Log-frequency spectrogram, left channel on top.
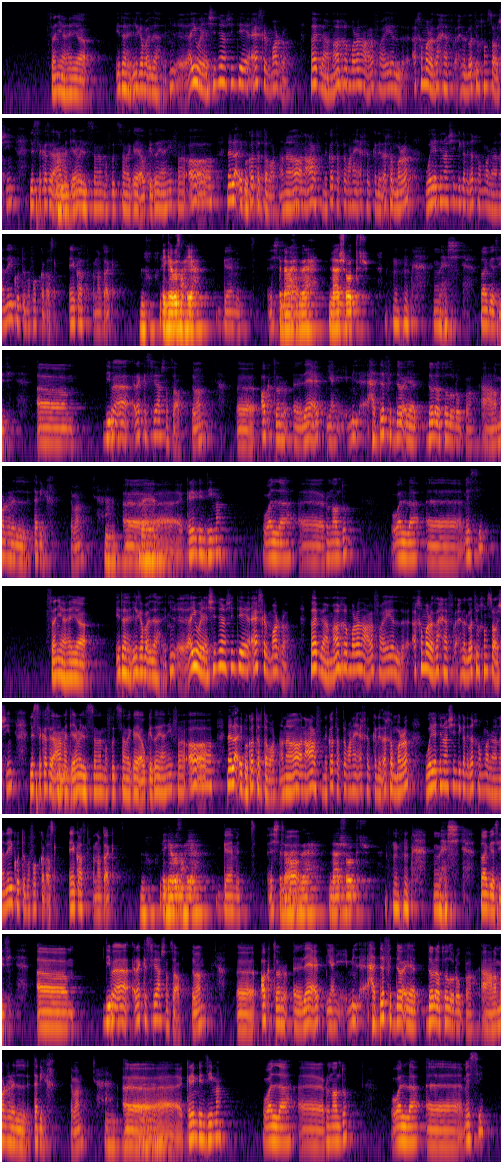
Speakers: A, on the right; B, on the left.
A: ثانية هي ايه ده ايه الغباء ده اتنين... ايوه هي 2022 دي اخر مره طيب يعني ما اخر مره انا اعرفها هي ال... اخر مره صح احنا في... احنا دلوقتي في 25 لسه كاس العالم
B: مم.
A: هيتعمل السنه المفروض السنه الجايه او كده يعني فا اه آه. آه. لا لا يبقى قطر طبعا انا اه انا عارف ان قطر طبعا هي اخر كانت اخر مره وهي 22 دي كانت اخر مره انا ليه كنت بفكر اصلا هي قطر انا متاكد
B: <laughs> إجابة صحيحة
A: جامد قشطة
B: كده واحد
A: اه
B: واحد لا شاطر
A: <laughs> ماشي طيب يا سيدي آم... دي بقى ركز فيها عشان صعبه تمام آه، اكتر آه، لاعب يعني من هداف الدو- آه، دوري ابطال اوروبا على مر التاريخ تمام
B: مم.
A: آه،
B: تمام
A: كريم بنزيما ولا آه، رونالدو ولا آه، ميسي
